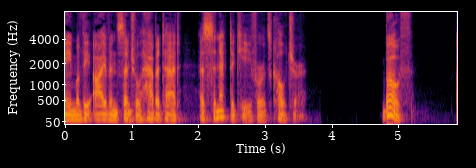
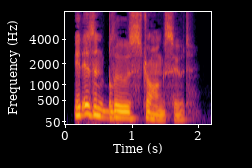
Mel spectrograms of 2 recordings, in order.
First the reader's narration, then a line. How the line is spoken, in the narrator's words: Arjun sighed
